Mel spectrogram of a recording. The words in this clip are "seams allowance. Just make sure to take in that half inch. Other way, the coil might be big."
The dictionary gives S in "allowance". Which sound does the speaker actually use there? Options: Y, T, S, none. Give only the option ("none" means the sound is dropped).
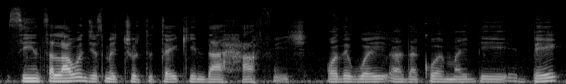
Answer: none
